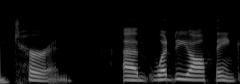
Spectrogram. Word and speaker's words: Turin: Um, the shroud of how how do you pronounce shroud of Turin? Turin.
